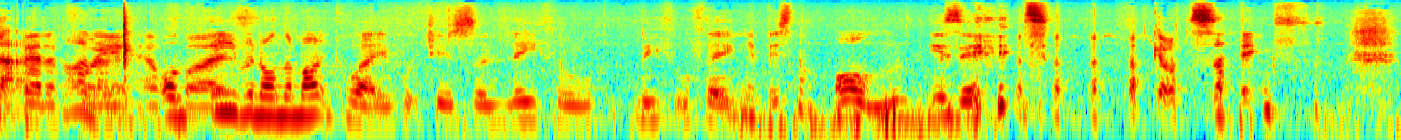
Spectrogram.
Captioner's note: laughs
